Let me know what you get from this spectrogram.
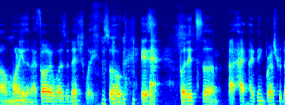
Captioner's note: laugh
